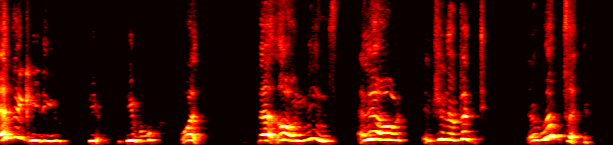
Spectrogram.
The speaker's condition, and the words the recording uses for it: Cerebral palsy. Lord gave me a clear voice, and my mind was not that affected.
